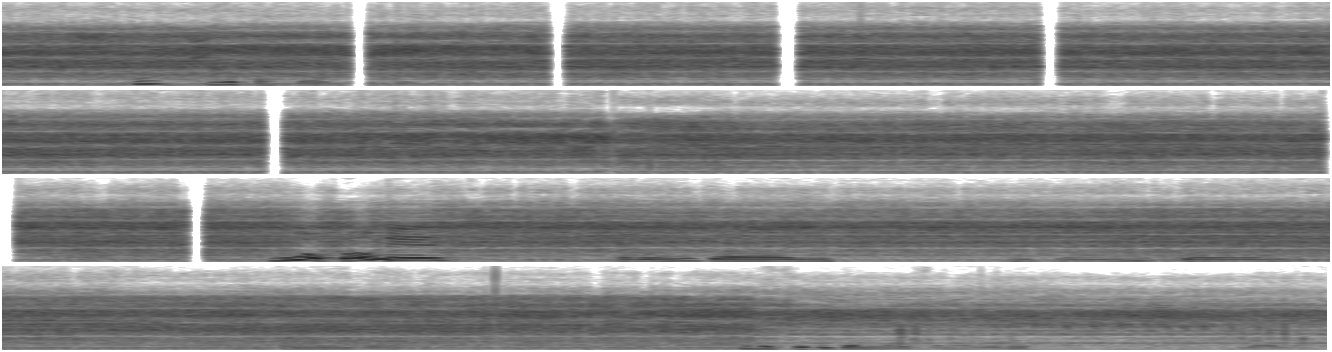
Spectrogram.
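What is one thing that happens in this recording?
A young boy speaks close to a microphone.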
